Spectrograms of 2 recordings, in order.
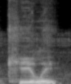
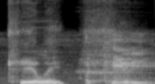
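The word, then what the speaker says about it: ceilidh: time what we have is something called a kaylee which is that going to be hard for you to pronounce a kaylie um this is yes exactly kaylee so this is where um we do something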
